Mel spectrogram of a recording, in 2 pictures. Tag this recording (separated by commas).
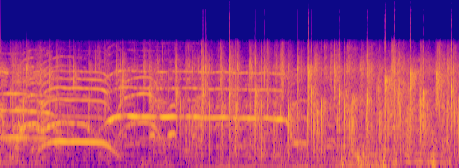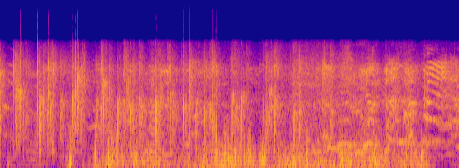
Speech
